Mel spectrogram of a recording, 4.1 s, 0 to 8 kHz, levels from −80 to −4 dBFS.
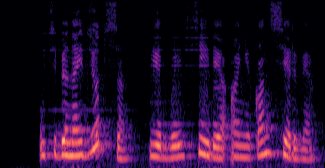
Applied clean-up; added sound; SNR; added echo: neural separator model SepFormer DNS4.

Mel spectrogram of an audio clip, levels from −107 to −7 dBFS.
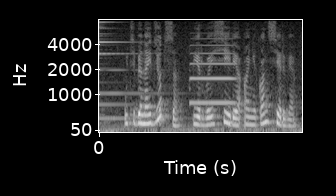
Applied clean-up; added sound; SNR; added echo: none; Glass + Wind instrument, woodwind instrument; 14 dB; none.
